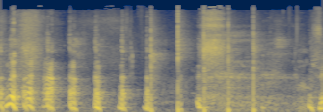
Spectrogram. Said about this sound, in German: Also so behindert sind wir noch nicht, dass wir nicht selber klatschen können.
